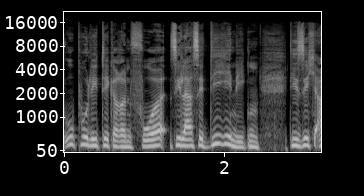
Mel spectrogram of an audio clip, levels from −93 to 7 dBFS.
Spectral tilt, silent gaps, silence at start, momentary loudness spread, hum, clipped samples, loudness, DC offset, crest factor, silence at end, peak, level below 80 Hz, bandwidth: -5 dB/octave; none; 0 s; 8 LU; none; under 0.1%; -22 LUFS; under 0.1%; 14 dB; 0 s; -8 dBFS; -64 dBFS; 17 kHz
